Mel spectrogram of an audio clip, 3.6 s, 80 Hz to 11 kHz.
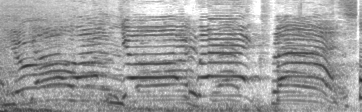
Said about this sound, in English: It is 24 minutes to 9, and that was my nephews and nieces shouting us out here in the morning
